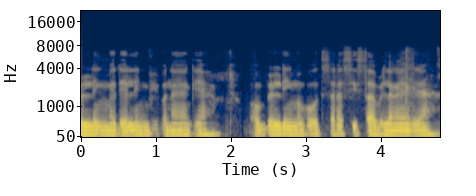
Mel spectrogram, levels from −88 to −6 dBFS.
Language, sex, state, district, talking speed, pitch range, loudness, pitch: Hindi, male, Jharkhand, Palamu, 215 wpm, 90-95 Hz, -18 LUFS, 90 Hz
